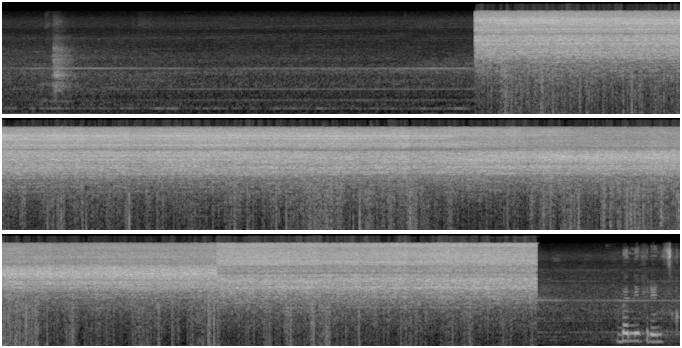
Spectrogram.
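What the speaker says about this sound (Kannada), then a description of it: "ಕುಕ್ಕರ್ ವಿಜಿಲ್ ಹೋಗಿದೆ" A pressure cooker cooking fenugreek rice bath lets out one loud, sustained hissing whistle of escaping steam. It starts abruptly, holds steady for about fourteen seconds and then cuts off, with quiet kitchen background before and after.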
